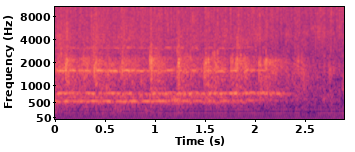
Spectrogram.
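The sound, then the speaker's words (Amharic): Applause and high trilling ululation from a church audience giving glory to God. The sustained wavering cries ride over pulsing claps and fade toward the end. “ለእግዚአብሔር ክብር እልልታ ጭብጨባ”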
